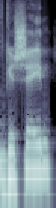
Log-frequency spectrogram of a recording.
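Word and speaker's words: Gausha: Yes, the eye-catching punches were landed by Gushet, and that's why I thought that Gushet took that fight.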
